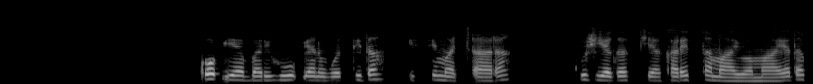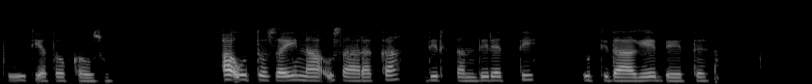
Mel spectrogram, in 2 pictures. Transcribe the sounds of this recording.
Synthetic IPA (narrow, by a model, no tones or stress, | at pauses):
kʼɔpʼːɪjɐbɐɾɪɦuːpʼːɪjɐnwɔt̪ːɪd̪ɐ | ɪsːɪmɐt͡ʃʼːaːɾɐ | kʊʃɪjɐɡɐkːɪjakɐɾɛt̪ːɐmaːjɔwamaːjɐd̪ɐpuːt̪ɪjɐt̪ɔkːɐʊsʊ | ʔɐʔʊt̪ːɔsɐjnaːʔʊ̰saːɾɐkːɐ | d̪ɪɾsɐnd̪ɪɾɛt̪ːɪ | ʔʊt̪ːɪd̪aːɡe̞ːbe̞ːt̪ːe̞ːs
